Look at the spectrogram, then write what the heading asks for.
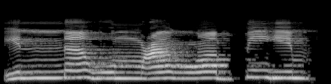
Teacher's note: Innahum, mim sukun bertemu ain, kita jelaskan bunyi mim sukunnya tanpa melebur ya, dan juga tidak memantul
